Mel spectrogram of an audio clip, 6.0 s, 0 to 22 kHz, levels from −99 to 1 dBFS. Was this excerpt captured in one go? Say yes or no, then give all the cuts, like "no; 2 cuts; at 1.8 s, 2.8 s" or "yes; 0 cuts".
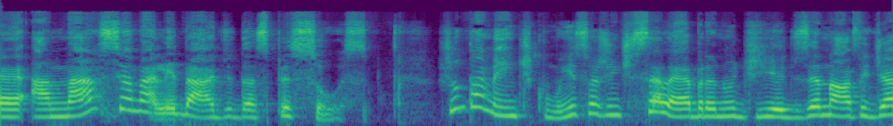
yes; 0 cuts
